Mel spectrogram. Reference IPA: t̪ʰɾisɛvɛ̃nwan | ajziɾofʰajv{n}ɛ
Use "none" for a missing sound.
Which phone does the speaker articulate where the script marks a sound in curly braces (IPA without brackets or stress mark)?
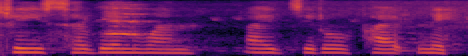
n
